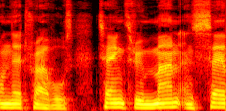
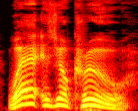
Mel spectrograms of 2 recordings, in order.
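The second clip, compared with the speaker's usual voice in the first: slow, louder, higher pirate call across ships; pirate captain calling across to the women; French pirate crying out; 7 semitones higher, 5 dB louder, slower than usual. Acted. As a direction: call out slowly to the other ship. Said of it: "he cried out".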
